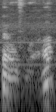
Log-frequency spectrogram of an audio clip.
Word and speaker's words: Belvoir: Is that Belvoir? Because in England we would pronounce that Beaver.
